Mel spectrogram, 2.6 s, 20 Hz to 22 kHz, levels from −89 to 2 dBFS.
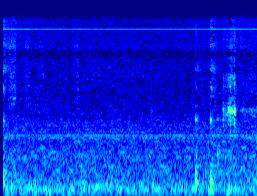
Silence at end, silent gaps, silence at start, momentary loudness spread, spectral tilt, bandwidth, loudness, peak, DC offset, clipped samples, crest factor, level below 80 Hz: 0 s; none; 0 s; 10 LU; -3.5 dB/octave; 16.5 kHz; -50 LUFS; -26 dBFS; under 0.1%; under 0.1%; 24 dB; -66 dBFS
